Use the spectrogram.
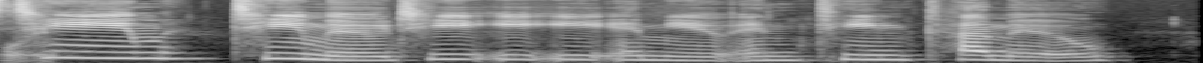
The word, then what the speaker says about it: Temu: It is Temu. Just lean into it. Who's Team Temu, Teemu, and Team Temu?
